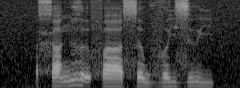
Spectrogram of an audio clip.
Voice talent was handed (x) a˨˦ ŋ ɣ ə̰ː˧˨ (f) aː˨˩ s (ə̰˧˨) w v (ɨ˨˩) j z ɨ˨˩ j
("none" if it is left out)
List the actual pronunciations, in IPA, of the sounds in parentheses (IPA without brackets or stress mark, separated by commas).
x, f, ə˨˩, ə˨˩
